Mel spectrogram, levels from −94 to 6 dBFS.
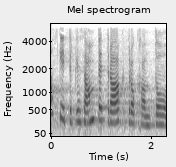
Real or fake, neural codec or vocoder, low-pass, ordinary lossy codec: real; none; 5.4 kHz; none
